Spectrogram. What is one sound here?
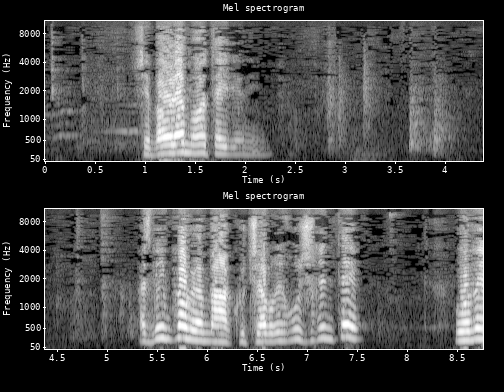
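An elderly man speaks with animation into a close microphone, with pauses between phrases.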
